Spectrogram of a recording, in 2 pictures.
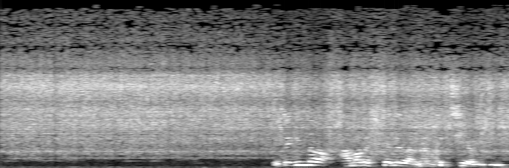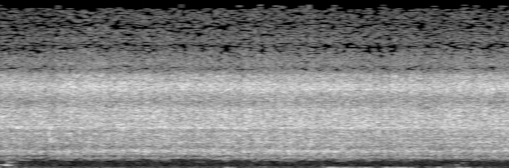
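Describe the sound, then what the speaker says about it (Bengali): Fish sizzling as it fries in hot oil in a kadai, a steady hiss running throughout while a voice talks briefly in the middle. "কড়াইয়ে তেলটা গরম হয়ে গেছে, এবার আমি এর মধ্যে মাছগুলো দিয়ে দেবো"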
